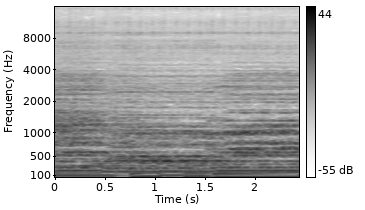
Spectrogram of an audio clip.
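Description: Gospel worship music: a choir singing over held bass notes.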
